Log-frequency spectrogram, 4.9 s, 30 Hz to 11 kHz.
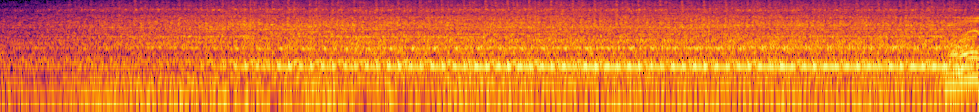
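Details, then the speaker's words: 2010 Subaru Forester (3rd gen) just started after battery replacement; steady, even idle with smooth hum, no misses or knocks, accessories working. Normal idle. "right, it is running, no sparks. Accessories are working."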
